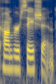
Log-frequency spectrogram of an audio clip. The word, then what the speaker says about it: conversation: The natural instinct is to nasalize it, to make it sound like the Portuguese sum. Right. It comes out sounding like an open, echoing vowel in the back of the nose. But in English, that suffix should sound like shan. It is flat, and it's percussive.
